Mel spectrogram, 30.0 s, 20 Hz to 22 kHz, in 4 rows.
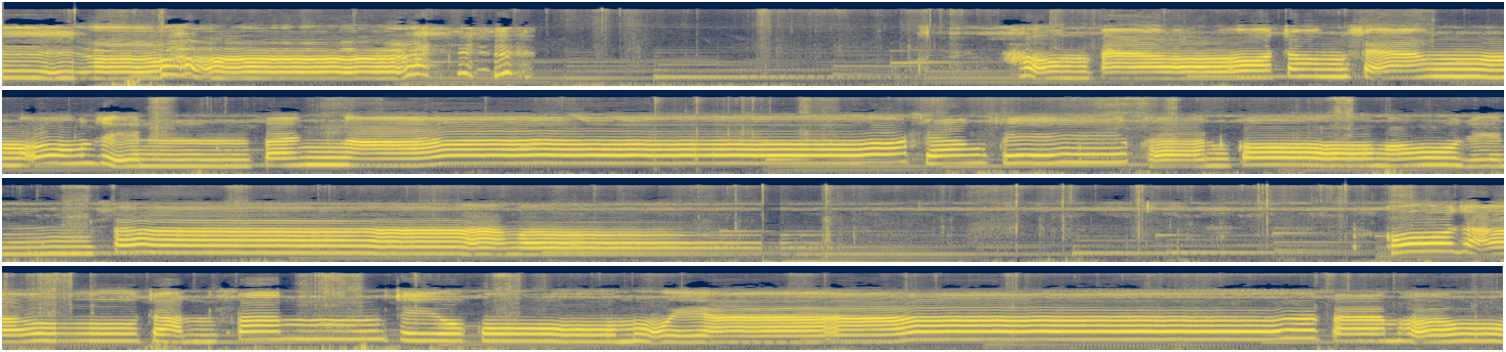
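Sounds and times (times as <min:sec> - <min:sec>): high solo voice singing: 0:00.0 - 0:02.4, 0:05.0 - 0:19.3, 0:21.9 - 0:30.0.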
